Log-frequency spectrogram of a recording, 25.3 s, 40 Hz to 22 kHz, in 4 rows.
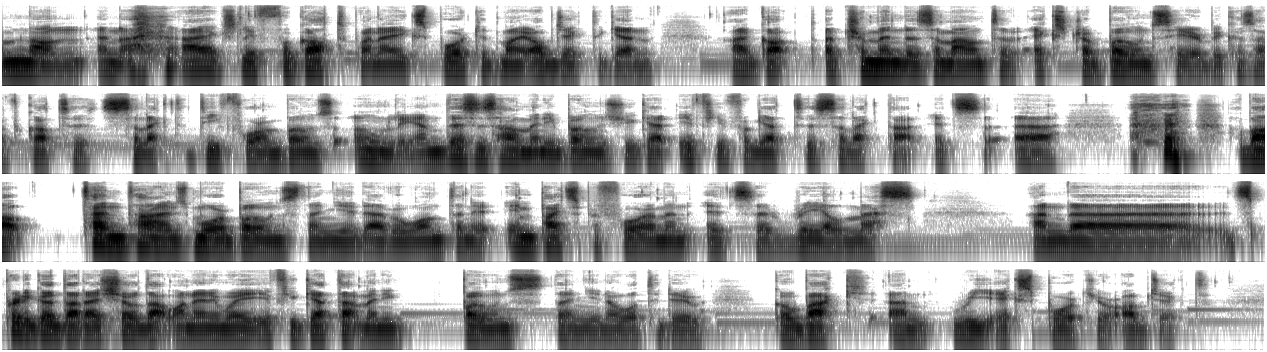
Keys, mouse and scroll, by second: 20.7 click, 21.6 click, 22.8 a, 24.3 click.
